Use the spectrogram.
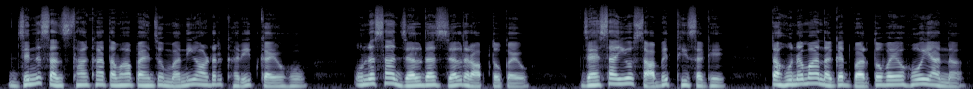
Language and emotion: Sindhi, neutral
